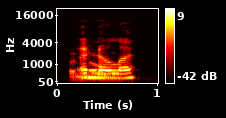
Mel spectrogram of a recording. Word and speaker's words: Enola: Enola. – Enola.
